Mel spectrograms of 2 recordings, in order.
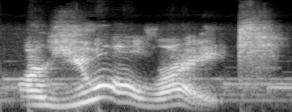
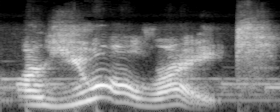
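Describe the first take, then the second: First: It is asked in a stern, firm tone. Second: The same.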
